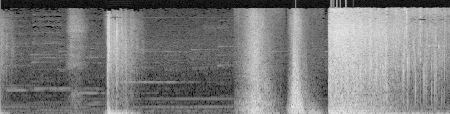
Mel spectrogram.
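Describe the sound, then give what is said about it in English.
Heavy thuds and crashes: a sharp impact, two booming stomps, then a loud sustained crash of breaking debris, as a massive monster at the stairs of a school's northern building stomps up the stairs and smashes through the front of the building, with no talking. “That sounded like the monster just like stomped up the stairs, reached down and just picked one of the stairs up or something, and threw it through the front of the building.”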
